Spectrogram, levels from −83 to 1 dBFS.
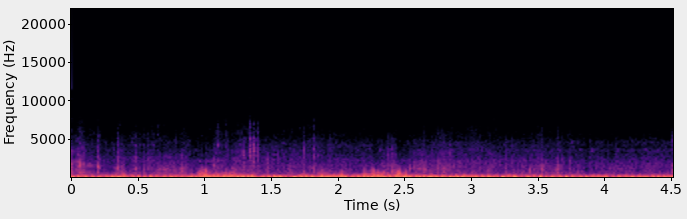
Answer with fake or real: fake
